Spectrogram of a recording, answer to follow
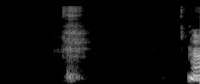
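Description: A single short breath from a woman between sentences, about half a second in, with dead silence on either side.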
